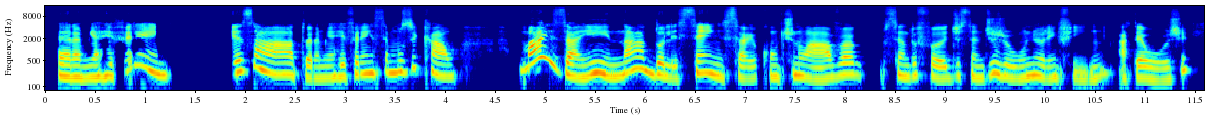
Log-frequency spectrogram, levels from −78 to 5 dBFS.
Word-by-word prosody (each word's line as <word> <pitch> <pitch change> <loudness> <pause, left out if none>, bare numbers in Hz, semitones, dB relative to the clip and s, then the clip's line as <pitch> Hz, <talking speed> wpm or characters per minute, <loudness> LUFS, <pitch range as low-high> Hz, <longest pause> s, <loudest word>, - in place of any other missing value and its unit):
Era 195 -2 +4
a - - -3
minha 185 +1 -1
referen 215 - -1 0.6
exato, 235 - +3
era 175 - 0
a 175 - -6
minha 180 +1 -5
referência 225 +6 -2
musical. 240 - -1 0.6
Mas 380 - +6
aí, 215 +3 +4
na 240 +11 +1
adolescência, 210 - 0
eu 170 +1 -6
continuava 190 +2 0 0.2
sendo 205 -1 -6
fã 175 -4 -1
de 180 +4 -7
Sandy 195 +3 -5
e - - +1
Junior, 190 0 -3
enfim, 85 - -8 0.3
até 180 - 0
hoje. 165 - -4
200 Hz, 130 wpm, -24 LUFS, 185-235 Hz, 0.6 s, Mas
